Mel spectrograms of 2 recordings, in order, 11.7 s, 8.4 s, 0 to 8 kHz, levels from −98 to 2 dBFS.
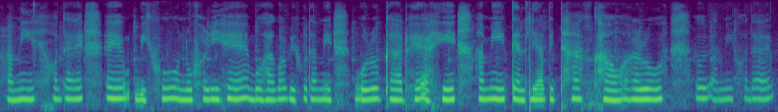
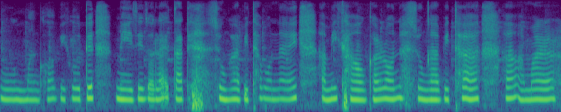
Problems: background sounds at intervals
